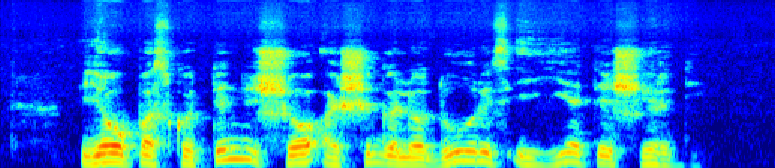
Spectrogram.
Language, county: Lithuanian, Kaunas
